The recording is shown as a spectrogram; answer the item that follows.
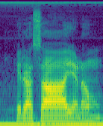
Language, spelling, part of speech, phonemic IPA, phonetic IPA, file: Tamil, இரசாயனம், noun, /ɪɾɐtʃɑːjɐnɐm/, [ɪɾɐsäːjɐnɐm], Ta-இரசாயனம்.ogg
- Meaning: 1. chemical 2. chemistry 3. poison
